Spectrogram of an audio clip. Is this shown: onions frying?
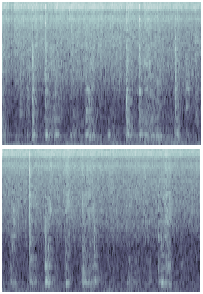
yes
